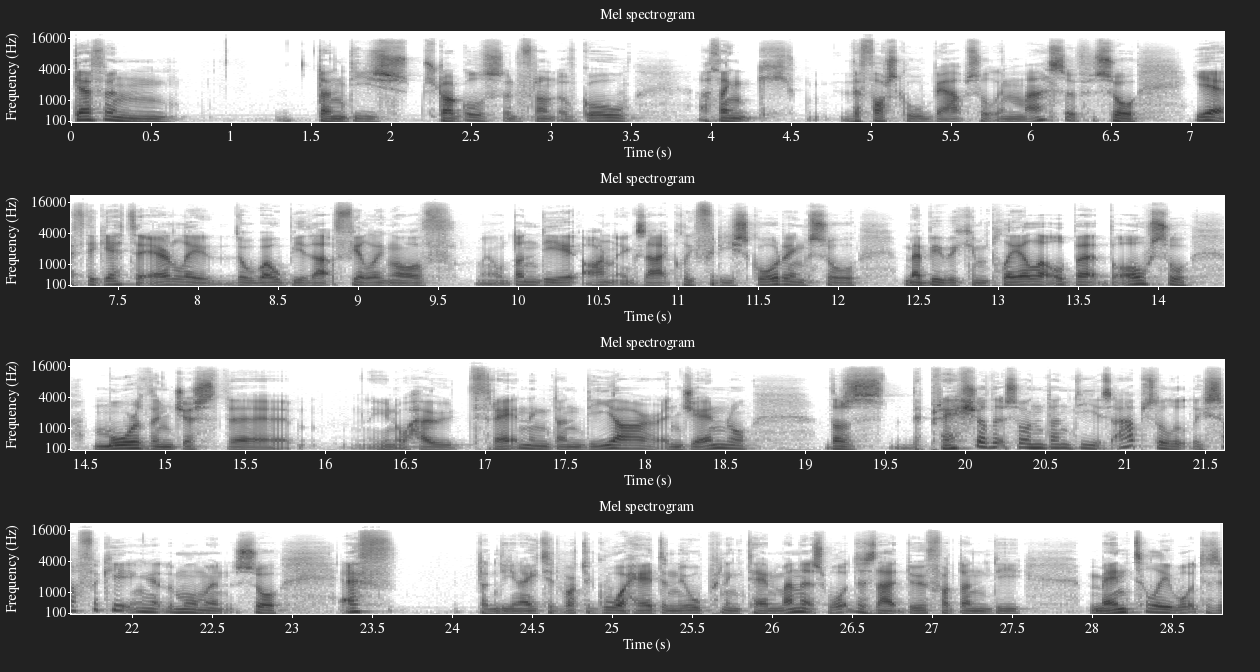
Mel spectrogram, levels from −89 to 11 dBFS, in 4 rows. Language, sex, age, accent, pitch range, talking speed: English, male, 20-39, British, 105-130 Hz, 190 wpm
